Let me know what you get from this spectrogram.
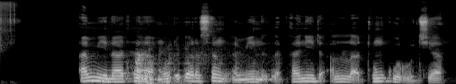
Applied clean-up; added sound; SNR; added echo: neural mask model RNNoise.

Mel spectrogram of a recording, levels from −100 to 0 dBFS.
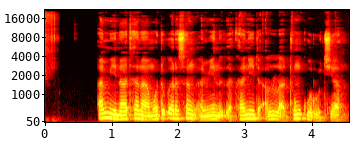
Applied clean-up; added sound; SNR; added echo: none; none; none; none.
